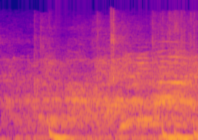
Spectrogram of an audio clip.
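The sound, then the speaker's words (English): A loud, agitated crowd shouts and yells over one another in the Chicago City Council chambers, a dense wall of angry voices with sharp individual outbursts rising above the din. “Those that are shouting in this chamber, please remove them.”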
